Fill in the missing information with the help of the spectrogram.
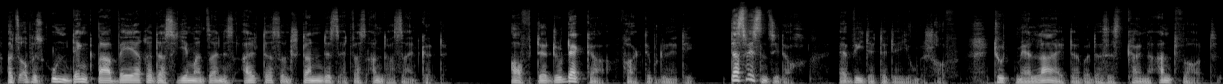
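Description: A man narrating an audiobook in a scripted, expressive reading. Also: sits low, breathy edge.

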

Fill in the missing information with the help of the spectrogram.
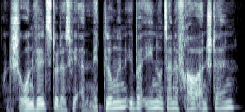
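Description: A man reading an audiobook, voicing a gruff, skeptical male police inspector who grumbles slowly and doubts. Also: mid-range voice, lively intonation, a little mellow, dry recording, clean studio sound, voice pushed up.

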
